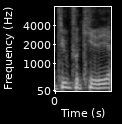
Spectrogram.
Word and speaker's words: Duplekita: And so for your most recent project, Duplekita, is that the right way to say it? How do we say it? – Yeah, Duplekita.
